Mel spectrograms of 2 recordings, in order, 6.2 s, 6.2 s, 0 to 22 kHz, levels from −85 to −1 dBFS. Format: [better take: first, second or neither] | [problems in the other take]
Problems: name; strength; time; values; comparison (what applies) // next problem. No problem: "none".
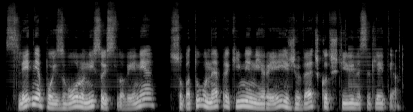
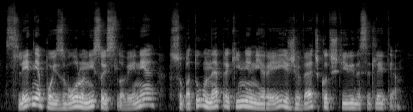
second | noise reduction (neural mask model DeepFilterNet 3)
